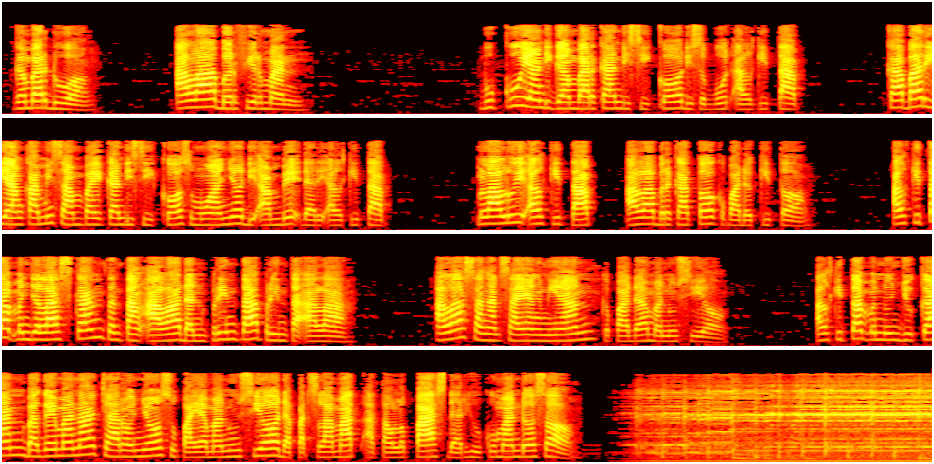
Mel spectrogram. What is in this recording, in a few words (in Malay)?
good news malay jambi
